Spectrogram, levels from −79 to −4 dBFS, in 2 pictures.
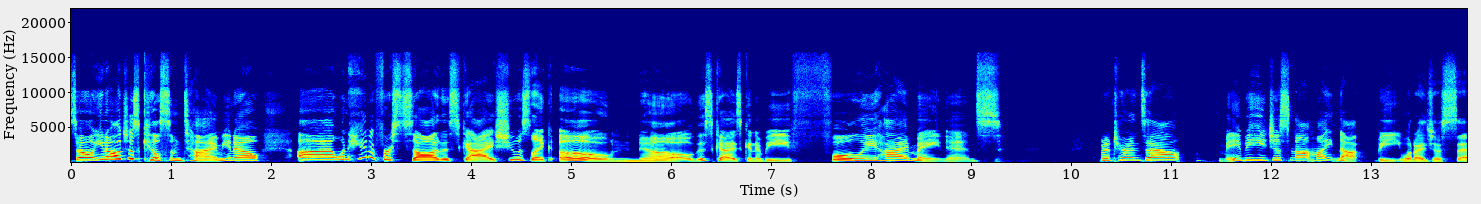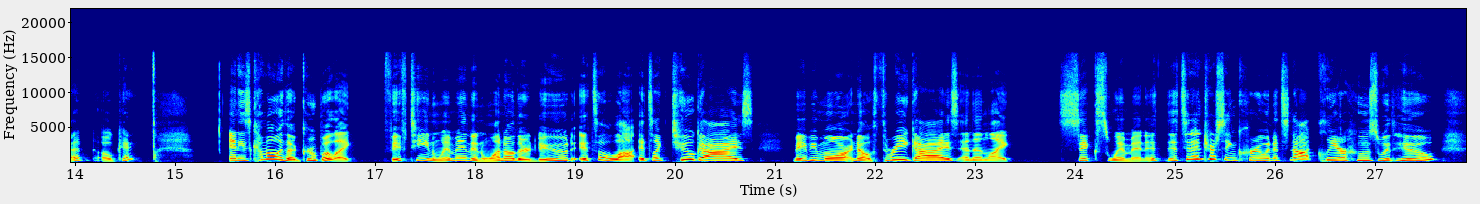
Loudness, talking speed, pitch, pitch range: -20 LUFS, 190 wpm, 280 Hz, 215-340 Hz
